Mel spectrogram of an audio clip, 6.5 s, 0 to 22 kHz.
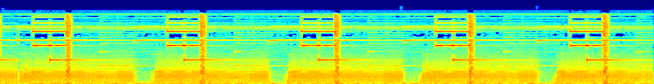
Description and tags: Another ambient loop with a percussive sound. Loopable @90bpm.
